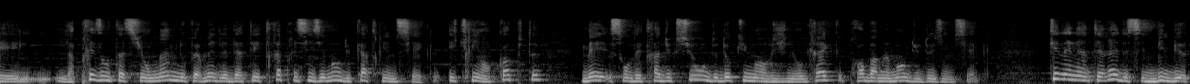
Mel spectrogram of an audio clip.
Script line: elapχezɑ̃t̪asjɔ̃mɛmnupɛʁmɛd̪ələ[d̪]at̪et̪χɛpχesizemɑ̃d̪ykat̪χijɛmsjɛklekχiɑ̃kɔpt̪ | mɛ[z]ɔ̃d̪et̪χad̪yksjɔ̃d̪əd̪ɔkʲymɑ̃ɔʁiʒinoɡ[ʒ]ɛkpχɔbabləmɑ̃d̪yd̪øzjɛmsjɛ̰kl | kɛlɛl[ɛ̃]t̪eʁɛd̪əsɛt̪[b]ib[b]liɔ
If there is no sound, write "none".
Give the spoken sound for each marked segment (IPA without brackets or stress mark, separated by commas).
d̪, s, ʁ, ɛ̃, b, b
